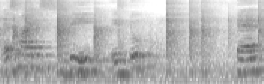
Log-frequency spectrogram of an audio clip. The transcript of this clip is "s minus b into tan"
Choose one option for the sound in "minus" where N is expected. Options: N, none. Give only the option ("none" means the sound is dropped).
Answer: none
